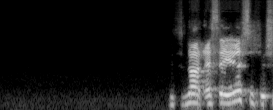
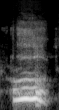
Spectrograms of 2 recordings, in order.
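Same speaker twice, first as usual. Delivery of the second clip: sharp shocked gasp; 8 semitones higher, 6 dB louder than usual. Real, not acted. Shocked reaction to the scene.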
